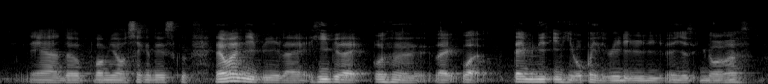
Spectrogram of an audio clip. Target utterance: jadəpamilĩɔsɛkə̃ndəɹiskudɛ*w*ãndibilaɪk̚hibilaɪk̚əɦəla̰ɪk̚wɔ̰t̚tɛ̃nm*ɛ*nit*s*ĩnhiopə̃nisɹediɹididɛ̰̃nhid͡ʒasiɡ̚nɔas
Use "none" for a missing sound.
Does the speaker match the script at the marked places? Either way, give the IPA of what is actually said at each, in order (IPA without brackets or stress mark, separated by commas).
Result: w, i, s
